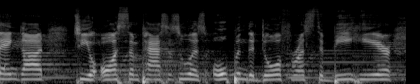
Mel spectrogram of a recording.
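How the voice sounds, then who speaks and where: The speaker has a slight Turks and Caicos accent and a fairly quick pace. Faint music plays in the background. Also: woman. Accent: slight Turks and Caicos Islands. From Turks and Caicos Islands. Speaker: pastor's wife greeting a church congregation. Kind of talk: sermon greeting and announcement. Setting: church stage. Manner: warm, enthusiastic. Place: church. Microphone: handheld.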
